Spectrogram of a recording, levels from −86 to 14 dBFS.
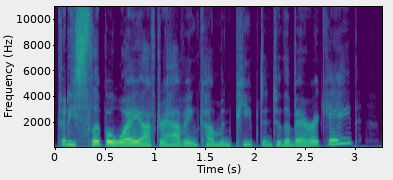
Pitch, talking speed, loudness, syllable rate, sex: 230 Hz, 220 wpm, -19 LUFS, 6.7 syllables/s, female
